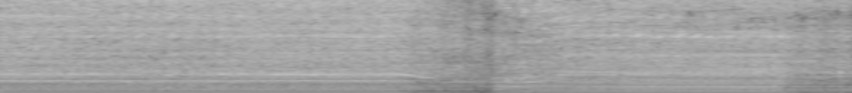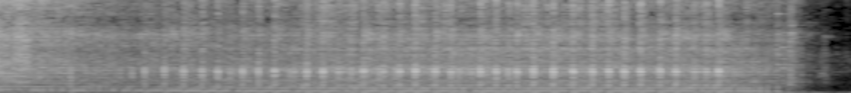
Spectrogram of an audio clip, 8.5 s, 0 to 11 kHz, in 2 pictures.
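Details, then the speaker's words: Craftsman 27 cc two-stroke string trimmer, made January 2013: high buzz revs up, dips under load and recovers cleanly, holding a steady, even note; sounds healthy, though it is smoking. "sounds pretty good."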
